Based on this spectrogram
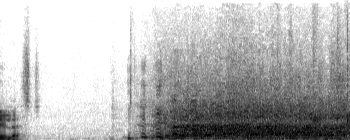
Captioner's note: laughter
